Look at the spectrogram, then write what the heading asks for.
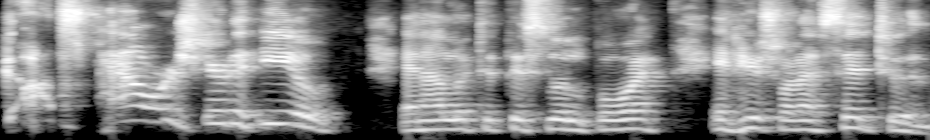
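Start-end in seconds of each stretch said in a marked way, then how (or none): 0.1-1.7 mild preacher-like yell, pitched high. Retelling what was screamed in a meeting: retelling a scream. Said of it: "here's what I just got through screaming".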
